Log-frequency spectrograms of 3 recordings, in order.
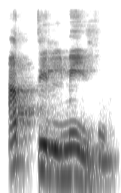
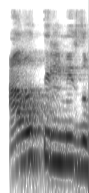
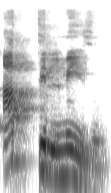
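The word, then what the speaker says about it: التلميذ: আলিফ লাম আসে তাহলে আমরা লামটা উচ্চারণ করতে পারবো না দেখেন উদাহরণ তিলমিজুন এই যে তা তিলমিজুন তিলমিজুনের শুরু যদি আমরা আলিফ লাম যুক্ত করি তাহলে আমাদের কি পড়তে হবে দেখেন আত তিলমিজুন আল তিলমিজু বলতে পারবো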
